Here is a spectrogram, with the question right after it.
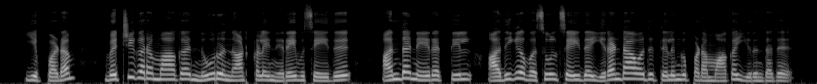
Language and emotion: Tamil, neutral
